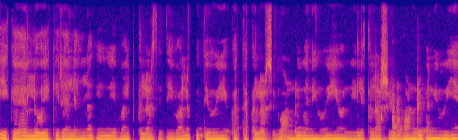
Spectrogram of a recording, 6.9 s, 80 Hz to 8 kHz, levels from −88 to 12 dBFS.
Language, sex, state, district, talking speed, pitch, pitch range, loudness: Hindi, female, Uttar Pradesh, Hamirpur, 260 wpm, 175 Hz, 165-180 Hz, -14 LUFS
